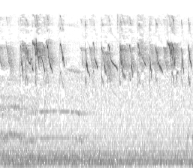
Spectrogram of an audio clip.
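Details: 'Bongkar materi' song of an oriental white-eye, played to stir other white-eyes to sing: bursts of very high, scratchy twitters and chips in clustered groups, fairly quiet, over a persistent low hum.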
